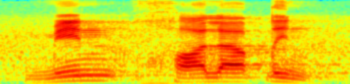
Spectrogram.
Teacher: اسی طرح آگے خا کی مثال لیتے ہیں، جیسے من خالقن، ٹھیک ہے، تو من خالقن کے اندر ہم نے کیا کیا کہ یہاں پر خا ہے، اگرچہ نون ساکن ہے پیچھے، لیکن آگے خا حروف حلقی میں سے آ رہی ہے، اس لیے یہاں پر ہم غنہ نہیں کر پا رہے اور نہیں کریں گے، یہ اظہار ہو گیا۔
